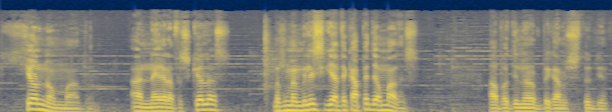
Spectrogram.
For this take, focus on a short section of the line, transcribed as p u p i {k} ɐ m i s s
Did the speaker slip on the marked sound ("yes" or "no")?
no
